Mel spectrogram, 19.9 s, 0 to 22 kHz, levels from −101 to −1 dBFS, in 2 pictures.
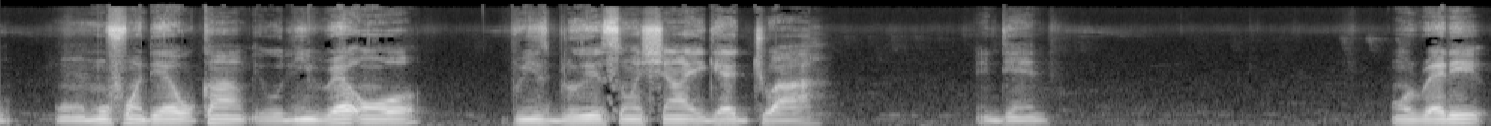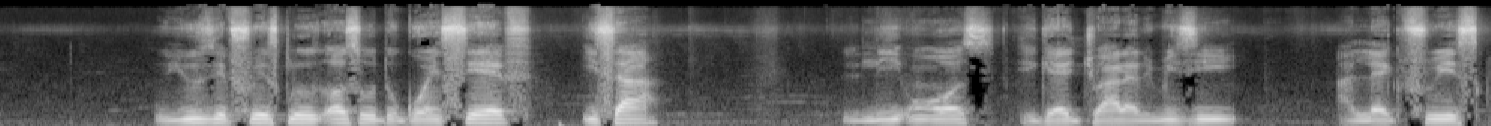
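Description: No audible technical faults.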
